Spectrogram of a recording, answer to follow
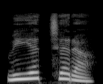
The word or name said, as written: ವಿಯಚ್ಚಾರಿ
